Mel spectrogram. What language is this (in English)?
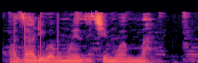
Ganda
